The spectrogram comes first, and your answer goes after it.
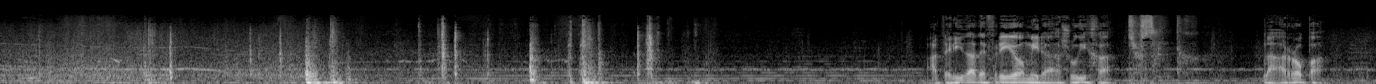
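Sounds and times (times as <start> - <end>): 
steady low hum: 0.0 - 13.7
bedroom window being shut: 1.4 - 7.0
speech: 9.4 - 11.4, 12.7 - 13.3.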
